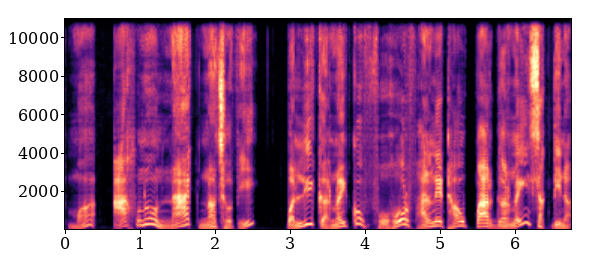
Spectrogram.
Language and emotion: Nepali, disgusted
